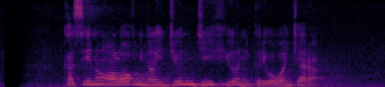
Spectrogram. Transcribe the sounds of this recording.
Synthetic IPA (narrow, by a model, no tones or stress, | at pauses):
kasinoɔlɔɔk̚niŋalid͡ʒʊnd͡ʒihjunkəɾiwawaɲt͡ʃaɾa̰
